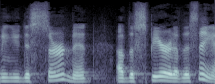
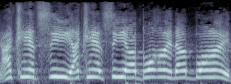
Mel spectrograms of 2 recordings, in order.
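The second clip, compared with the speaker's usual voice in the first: mock very high, wailing, drawn-out scream; 12 semitones higher, 6 dB louder than usual. Retelling how a witch doctor screamed as a man came closer: imitating someone screaming. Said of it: "starts screaming".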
